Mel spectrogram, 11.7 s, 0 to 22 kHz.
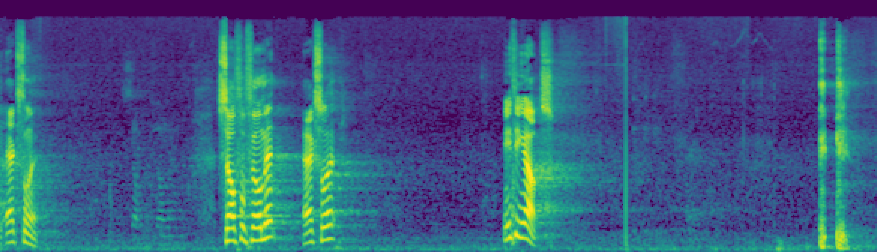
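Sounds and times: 
speech: 0.1s - 0.6s, 2.9s - 4.6s, 6.7s - 7.4s
person coughing: 10.9s - 11.6s.

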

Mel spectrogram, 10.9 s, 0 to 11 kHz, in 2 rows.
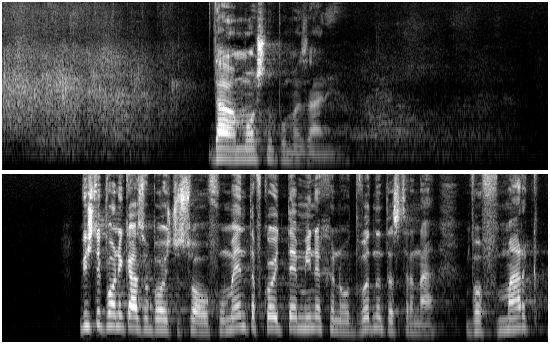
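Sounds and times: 
audience applauding: 0.0s - 2.0s
speech: 2.1s - 3.5s, 6.2s - 10.9s.

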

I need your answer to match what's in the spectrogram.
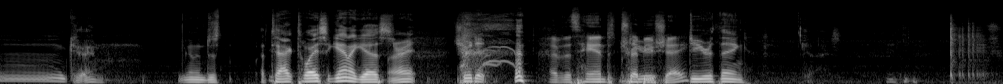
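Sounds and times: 
speech: 0.7s - 1.2s, 1.8s - 7.5s
dice clattering onto a hard tabletop in a tabletop game: 9.5s - 10.0s.

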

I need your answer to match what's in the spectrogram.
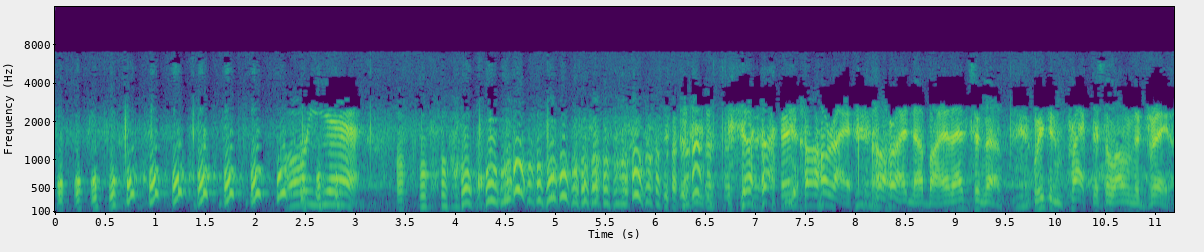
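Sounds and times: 
speech: 0.0s - 1.0s, 2.7s - 4.9s, 6.9s - 11.1s
person imitating a gorilla's bark with throaty hoots: 0.0s - 2.8s, 3.4s - 6.6s
laughter: 3.6s - 8.3s.

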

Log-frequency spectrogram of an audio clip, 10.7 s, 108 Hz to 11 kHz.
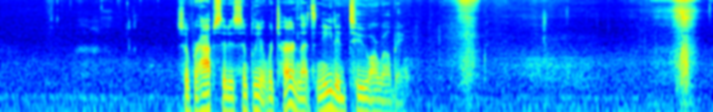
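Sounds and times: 
speech: 2.7s - 6.2s
breathy sniffs through a congested nose: 6.6s - 8.8s, 9.6s - 10.6s.

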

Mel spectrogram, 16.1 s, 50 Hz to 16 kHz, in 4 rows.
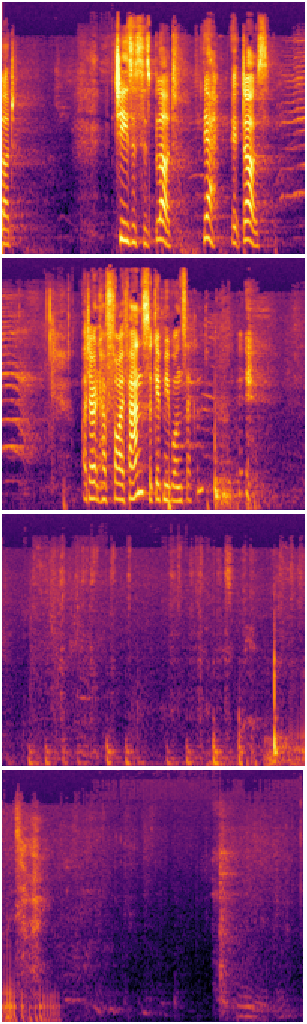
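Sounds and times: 
speech: 0.0s - 0.3s, 1.5s - 3.6s, 5.1s - 7.4s
pen scratching across a piece of paper in writing: 8.4s - 12.8s.

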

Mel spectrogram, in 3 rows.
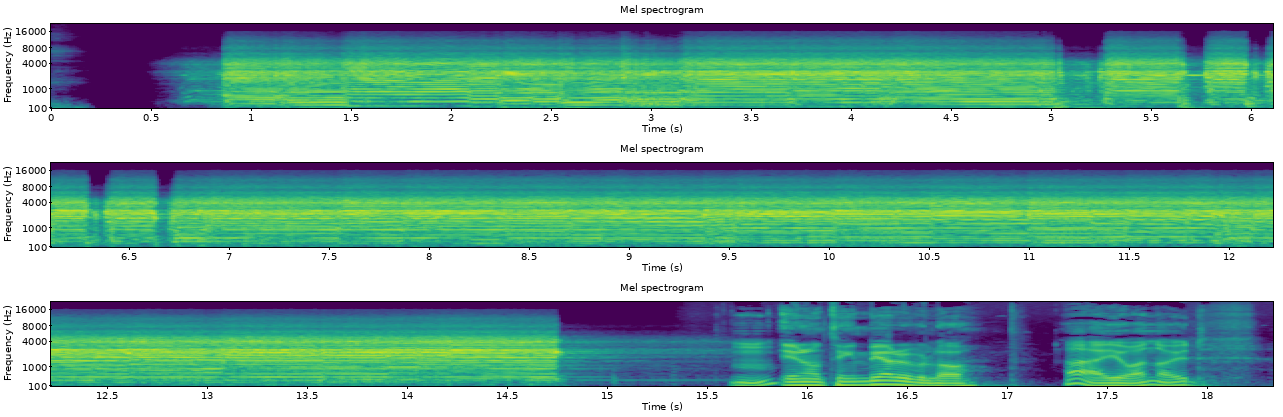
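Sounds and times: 
heavily overdriven electric guitar lead through a pedal: 0.7s - 15.1s
speech: 16.1s - 18.2s.

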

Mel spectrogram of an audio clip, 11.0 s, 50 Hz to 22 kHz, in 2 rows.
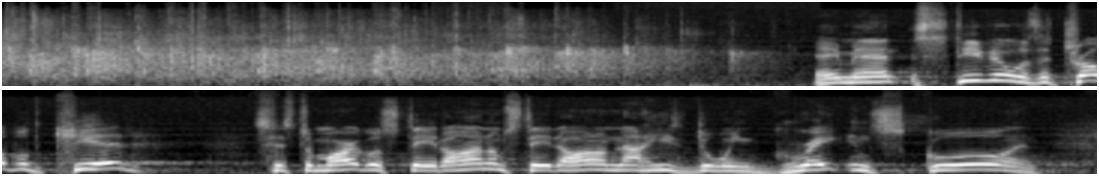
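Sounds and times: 
church audience clapping: 0.0s - 4.0s
speech: 4.0s - 10.9s.

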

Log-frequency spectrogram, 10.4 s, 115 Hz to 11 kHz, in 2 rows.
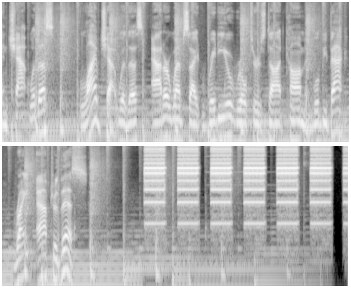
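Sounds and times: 
speech: 0.0s - 6.6s
alarm clock shrill electronic beeping: 7.4s - 10.3s.

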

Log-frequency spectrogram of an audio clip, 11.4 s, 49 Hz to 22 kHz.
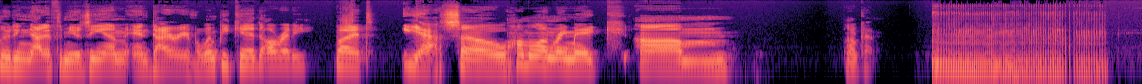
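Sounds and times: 
speech: 0.0s - 7.4s, 8.4s - 8.8s
loud buzzy fart sound effect: 9.3s - 11.2s.

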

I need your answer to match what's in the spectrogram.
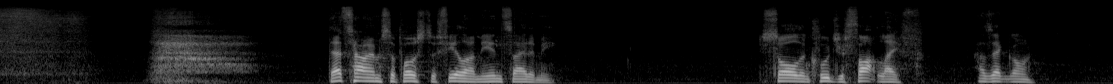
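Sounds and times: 
big deep relaxing breath in and out: 0.0s - 2.9s
speech: 3.3s - 5.6s, 7.8s - 10.4s.

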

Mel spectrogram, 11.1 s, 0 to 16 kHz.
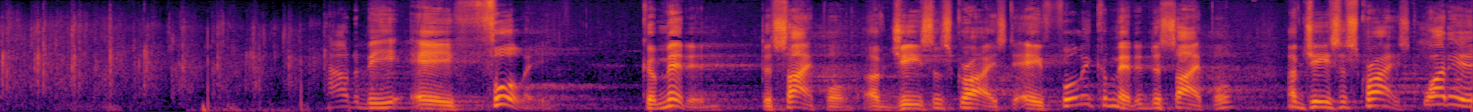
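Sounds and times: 
congregation applauding: 0.0s - 3.0s
speech: 2.5s - 11.0s.

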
